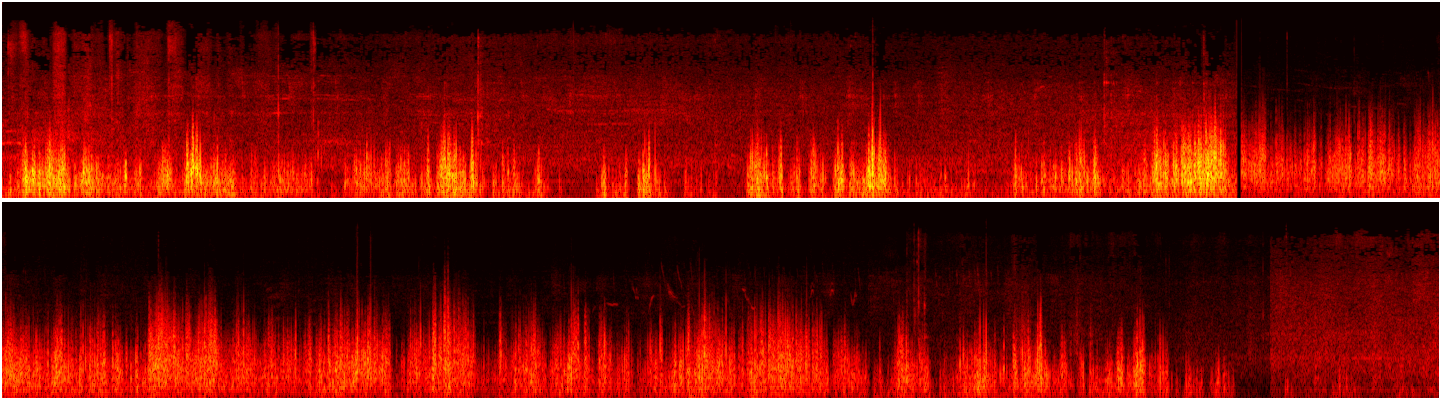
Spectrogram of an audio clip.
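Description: Wind buffeting the microphone in irregular gusts, rising and falling throughout.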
